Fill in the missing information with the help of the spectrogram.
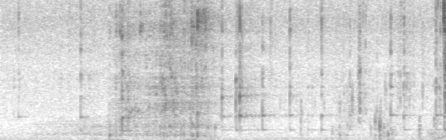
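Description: Ice cubes clink and rattle against the sides of a glass of ice water in quick, irregular bursts, bright and tinkling over a low background hum, with no voices.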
